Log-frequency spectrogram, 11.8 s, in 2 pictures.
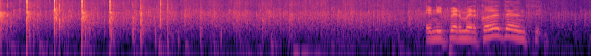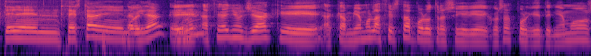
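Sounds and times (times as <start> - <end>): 
audience applause: 0.0 - 7.5
speech: 4.2 - 11.8.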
